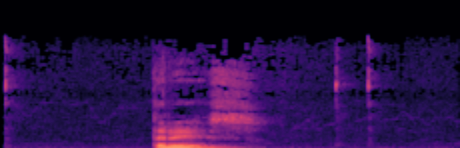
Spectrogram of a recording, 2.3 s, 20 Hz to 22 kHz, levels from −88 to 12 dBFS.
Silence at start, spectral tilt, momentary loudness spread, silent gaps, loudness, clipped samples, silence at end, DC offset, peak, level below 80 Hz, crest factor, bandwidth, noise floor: 0.75 s; -6 dB/octave; 25 LU; none; -18 LUFS; under 0.1%; 1.05 s; under 0.1%; -2 dBFS; -60 dBFS; 20 dB; 16.5 kHz; -59 dBFS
